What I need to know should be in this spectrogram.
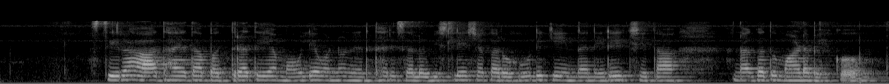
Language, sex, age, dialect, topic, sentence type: Kannada, female, 41-45, Coastal/Dakshin, banking, statement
